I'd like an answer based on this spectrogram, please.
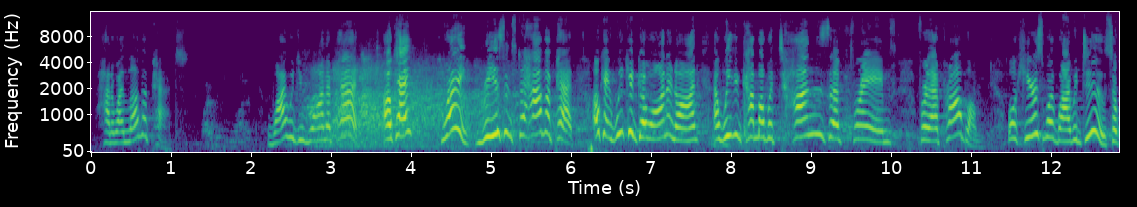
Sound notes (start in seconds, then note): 2.6 laugh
